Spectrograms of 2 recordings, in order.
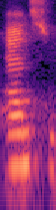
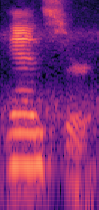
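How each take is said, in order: First: A W sound is pronounced after the first vowel. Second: No W sound is pronounced in the word. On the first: The speaker calls it wrong. "we don't say answer" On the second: The speaker calls it right. "we say answer"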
